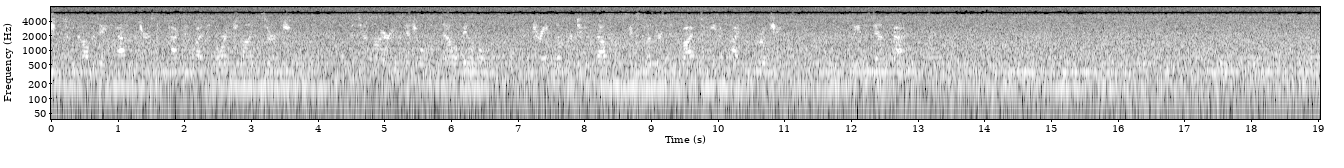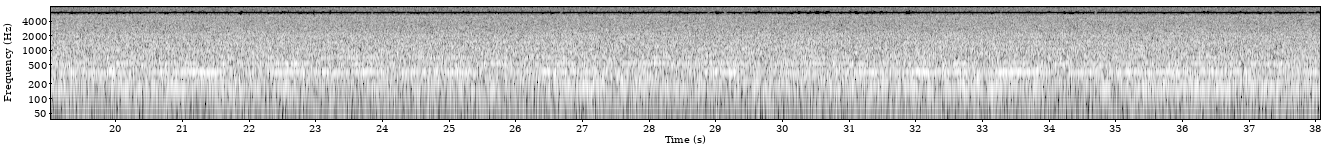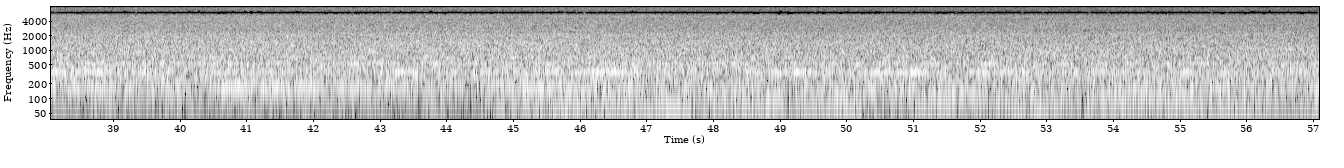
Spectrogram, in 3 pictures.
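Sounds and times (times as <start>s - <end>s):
train machinery humming: 0.0s - 57.0s.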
